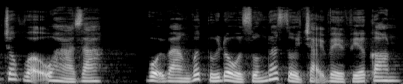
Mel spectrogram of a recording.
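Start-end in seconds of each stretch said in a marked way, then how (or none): none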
